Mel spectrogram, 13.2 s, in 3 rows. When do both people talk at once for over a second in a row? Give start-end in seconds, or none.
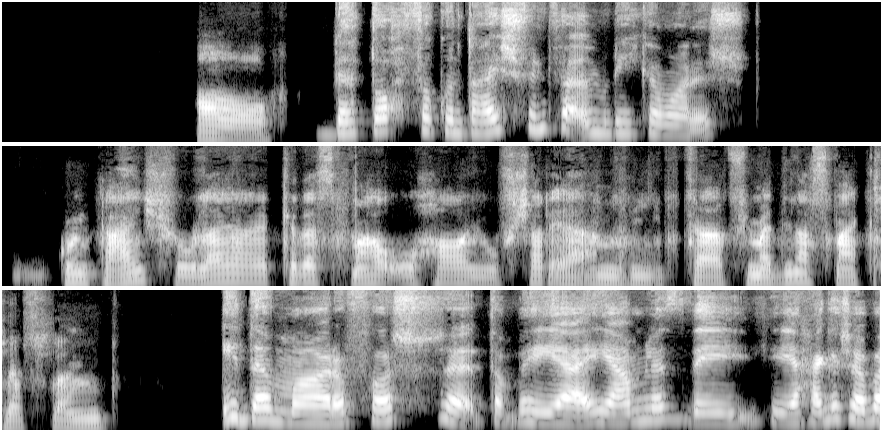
none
